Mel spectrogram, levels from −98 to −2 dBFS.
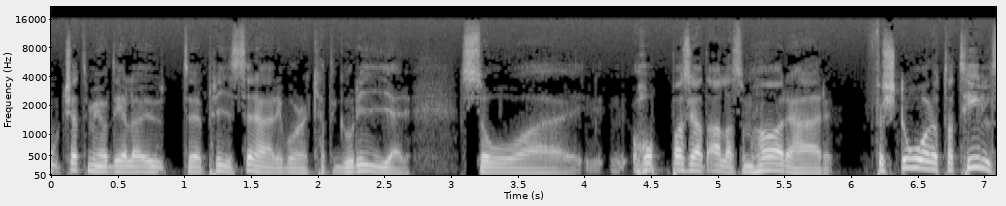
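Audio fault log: throughout low bit depth with noise shaping: speech quantised to about 7 bits, rounding error pushed upward, giving a steady thin hiss rising toward the top, roughly 20 dB below the signal.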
